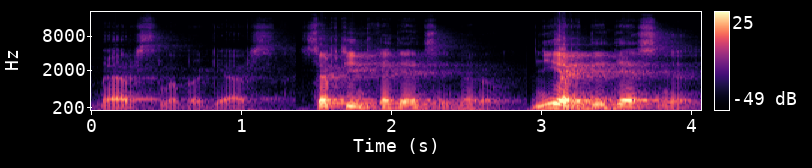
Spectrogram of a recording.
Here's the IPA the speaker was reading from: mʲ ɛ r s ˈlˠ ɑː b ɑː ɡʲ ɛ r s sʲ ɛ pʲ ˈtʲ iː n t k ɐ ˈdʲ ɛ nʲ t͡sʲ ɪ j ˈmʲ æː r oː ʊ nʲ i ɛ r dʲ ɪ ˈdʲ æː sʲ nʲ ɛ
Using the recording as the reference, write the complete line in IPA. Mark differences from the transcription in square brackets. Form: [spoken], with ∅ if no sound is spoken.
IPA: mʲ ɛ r s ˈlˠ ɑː b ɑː ɡʲ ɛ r s sʲ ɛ pʲ ˈtʲ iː n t k ɐ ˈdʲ ɛ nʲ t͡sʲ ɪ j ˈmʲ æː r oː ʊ nʲ i ɛ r dʲ ɪ ˈdʲ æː sʲ nʲ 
